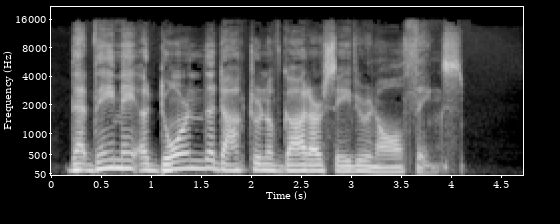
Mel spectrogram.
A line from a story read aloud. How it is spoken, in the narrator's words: Dad spoke softly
